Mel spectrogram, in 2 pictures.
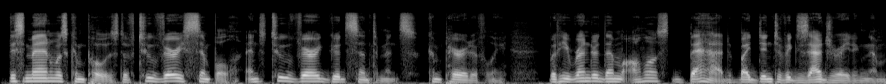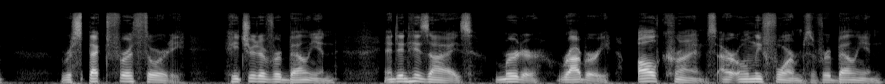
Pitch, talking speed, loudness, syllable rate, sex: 105 Hz, 145 wpm, -20 LUFS, 5.2 syllables/s, male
